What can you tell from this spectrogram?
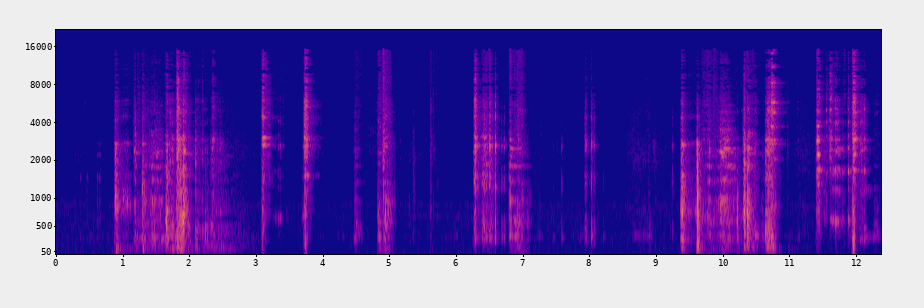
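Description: A porcelain plate and its perforated ceramic draining insert clinking and clattering as they are handled, in several separate bursts of sharp knocks.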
